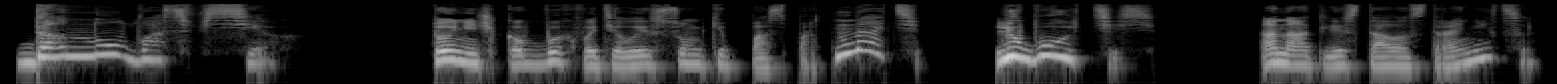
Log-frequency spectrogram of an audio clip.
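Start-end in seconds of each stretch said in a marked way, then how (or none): 0.1-1.5 высоко, медленно, с досадой; отмахнись от всех протяжно и высоко; раздражённое восклицание. A narrator's reading. Героиня в сердцах отмахивается. 4.1-5.8 высокий, громкий, протяжный выпад; громко и язвительно предъяви доказательство; с вызовом. A narrator's reading. С вызовом суёт паспорт.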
